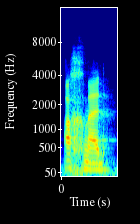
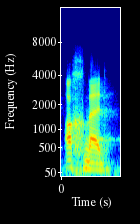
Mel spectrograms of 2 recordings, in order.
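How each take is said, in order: No difference in how they are said.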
